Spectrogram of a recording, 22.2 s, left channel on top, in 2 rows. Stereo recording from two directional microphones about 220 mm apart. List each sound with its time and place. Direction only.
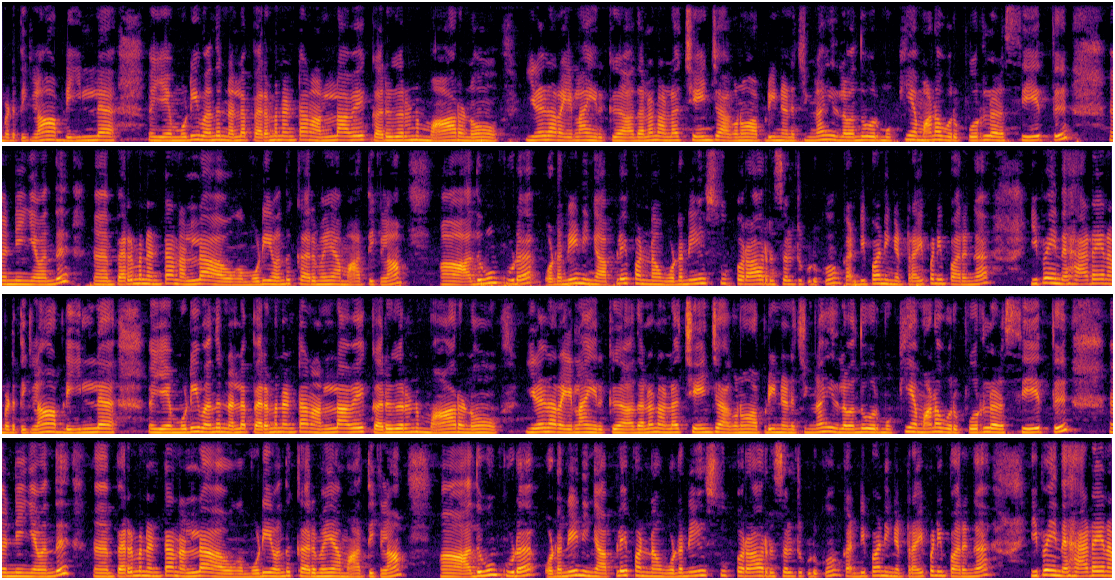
0.0 s a woman's voice: 10° right (ahead or behind)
